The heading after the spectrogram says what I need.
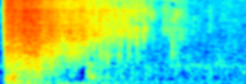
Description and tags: A splattering sound I made by quickly crumpling a piece of thin plastic that used to be wrapped around my donut :)
It's a very cool effect.
blood, liquid, plastic, sfx, smash, splat, splatter, violent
